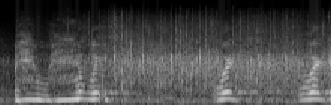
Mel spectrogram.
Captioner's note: applause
